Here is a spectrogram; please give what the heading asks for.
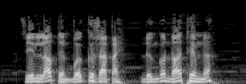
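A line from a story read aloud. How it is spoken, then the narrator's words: Stern. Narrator (Vietnamese): Nguyên Bình nghiêm giọng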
